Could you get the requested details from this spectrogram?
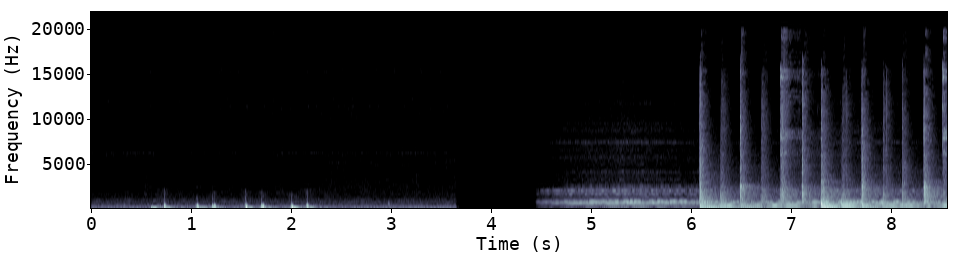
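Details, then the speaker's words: Normal heart sounds by stethoscope at the mitral focus, fifth intercostal space on the left, just below the tricuspid focus, during a cardiology lab auscultation practice. "por último vamos a localizar lo que es el foco mitral este se encuentra ubicado en el quinto espacio intercostal con lina para escenario izquierda"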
